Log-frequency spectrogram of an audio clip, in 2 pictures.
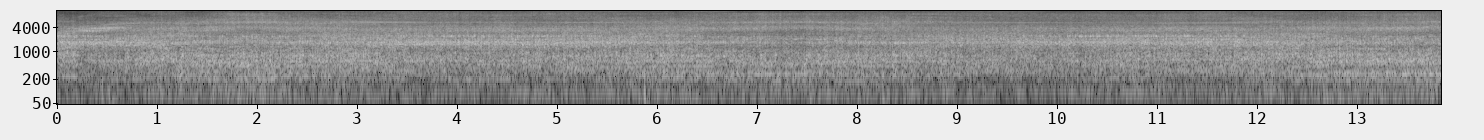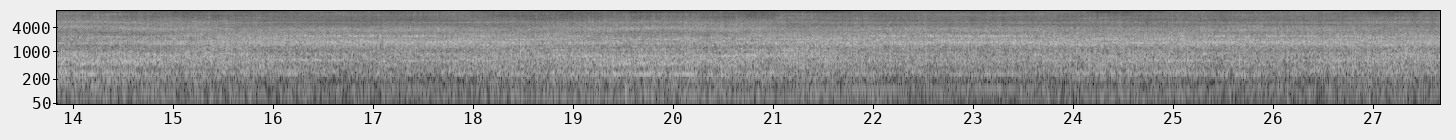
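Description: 7-inch angle grinder fitted with a grinding cup running steadily against a flat steel welding-table top, a steady high whine over the grinding noise. It is grinding spatter, high spots and rust off the table.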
